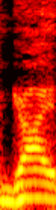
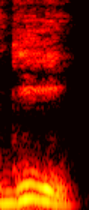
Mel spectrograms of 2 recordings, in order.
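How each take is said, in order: First: The name is said like English 'guy'. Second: The name is said like French 'ghee'.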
